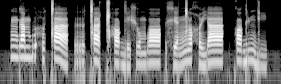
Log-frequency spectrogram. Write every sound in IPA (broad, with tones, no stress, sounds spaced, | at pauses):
ŋ ɡ a˦ m b ʊ˦ h ʊ˧ ǀ a˦˨ | r ʊ˧ ǀ a˦˨ ǁʰ ɒ˧ ɡ e˨ ʃ o˧ m b ɒ˦ | xʲ a˨ ŋ͡ǀ ʊ˦ χ y˨ j a˦ | k ɒ˦ ɡ y˦ ŋ ɡ i˨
